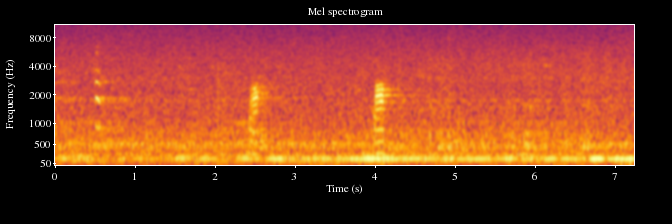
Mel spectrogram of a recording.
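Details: A Grey heron at the ponds in the Draga valley, 9 July 2023, gives three short, harsh, croaking calls about two seconds apart, fairly faint over a steady low mechanical hum.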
